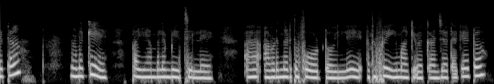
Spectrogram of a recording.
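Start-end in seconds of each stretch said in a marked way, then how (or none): none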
